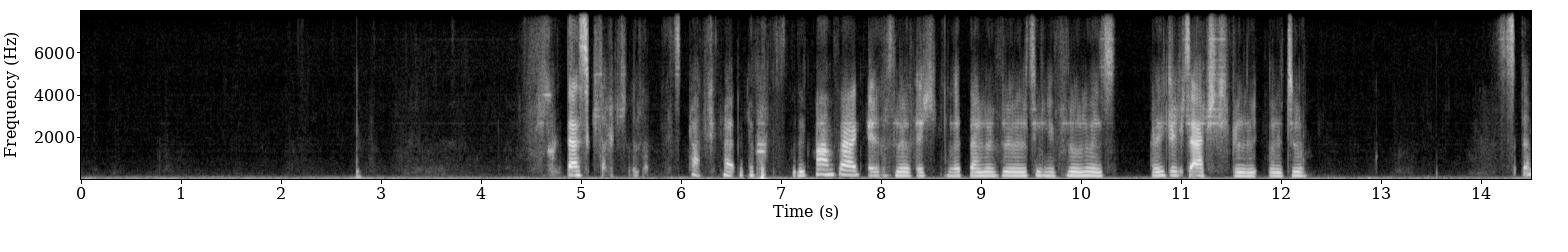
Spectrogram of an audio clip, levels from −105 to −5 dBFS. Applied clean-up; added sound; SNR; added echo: neural diffusion model UNIVERSE++.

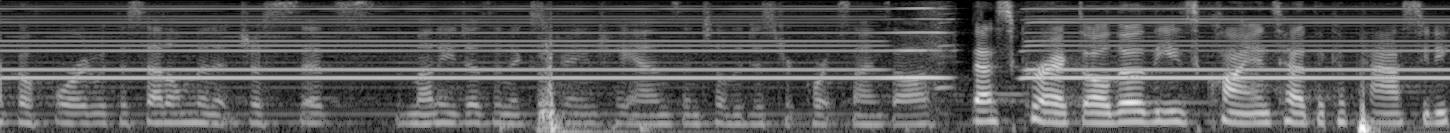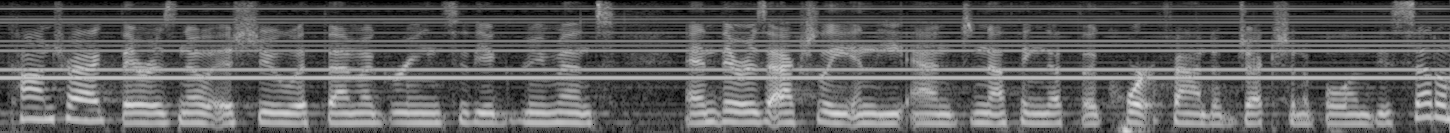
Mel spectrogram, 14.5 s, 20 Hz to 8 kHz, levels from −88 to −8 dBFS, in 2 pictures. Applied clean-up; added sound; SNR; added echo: none; Harmonica; 1 dB; none.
